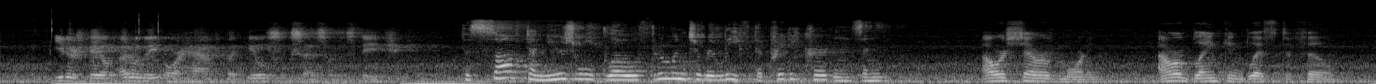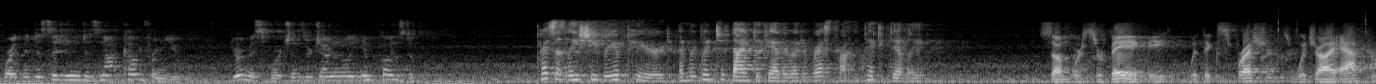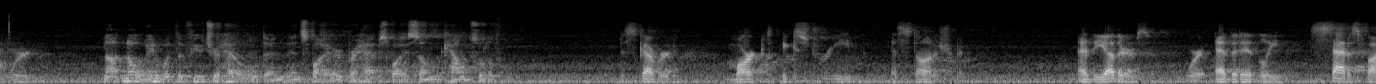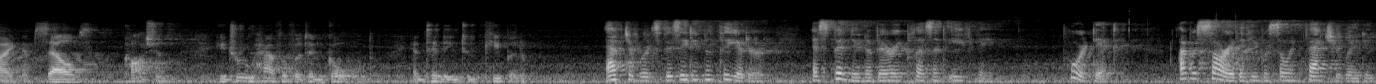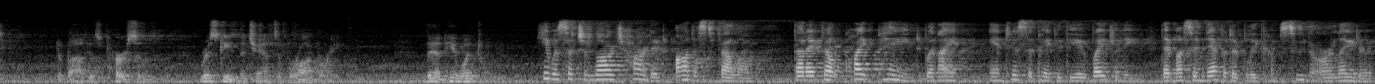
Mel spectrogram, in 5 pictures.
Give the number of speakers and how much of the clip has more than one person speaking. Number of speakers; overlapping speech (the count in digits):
7, no overlap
